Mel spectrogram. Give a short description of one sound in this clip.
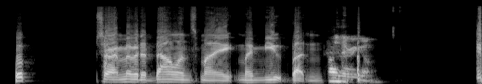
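A man speaks cheerfully over an online call.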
